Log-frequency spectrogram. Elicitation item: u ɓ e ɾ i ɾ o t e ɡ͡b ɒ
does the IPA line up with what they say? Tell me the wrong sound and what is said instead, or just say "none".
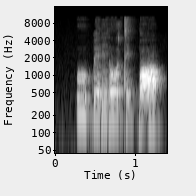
none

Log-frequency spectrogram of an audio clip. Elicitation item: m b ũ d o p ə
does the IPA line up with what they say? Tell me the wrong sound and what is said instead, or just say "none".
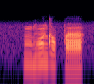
ə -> ɐ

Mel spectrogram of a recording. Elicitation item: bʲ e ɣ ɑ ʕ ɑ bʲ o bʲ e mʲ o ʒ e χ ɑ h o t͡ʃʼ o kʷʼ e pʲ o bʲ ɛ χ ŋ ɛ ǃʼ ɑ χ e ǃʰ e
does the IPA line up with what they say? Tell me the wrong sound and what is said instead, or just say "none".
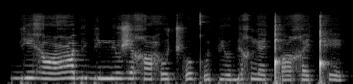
none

